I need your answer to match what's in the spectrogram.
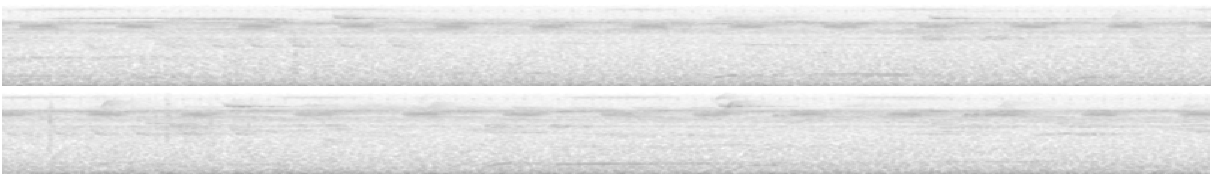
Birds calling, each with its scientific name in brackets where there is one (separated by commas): Black-billed Thrush (Turdus ignobilis), White-winged Becard (Pachyramphus polychopterus), Undulated Tinamou (Crypturellus undulatus), Amazonian Motmot (Momotus momota), unidentified bird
